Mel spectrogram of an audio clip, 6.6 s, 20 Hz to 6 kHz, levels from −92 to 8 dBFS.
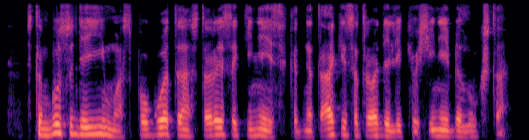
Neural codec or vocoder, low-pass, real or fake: vocoder, 44.1 kHz, 128 mel bands every 512 samples, BigVGAN v2; 5.4 kHz; fake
